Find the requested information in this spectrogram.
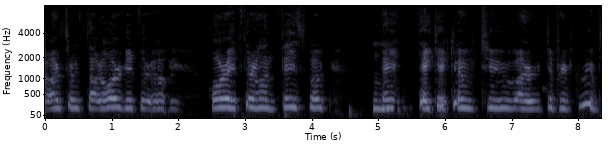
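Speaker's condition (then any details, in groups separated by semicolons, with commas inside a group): Cerebral palsy; mild left side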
